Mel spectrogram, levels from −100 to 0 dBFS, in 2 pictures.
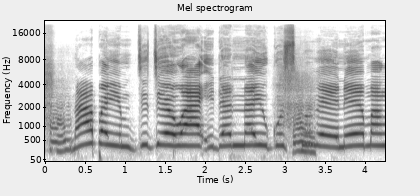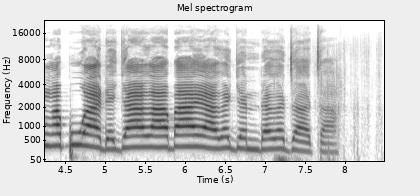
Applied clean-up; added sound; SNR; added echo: neural mask model RNNoise.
